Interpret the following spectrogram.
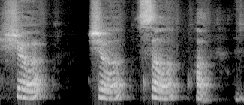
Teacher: इनके उच्चारण में वायु मुह से अधिक निकली महाप्राण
